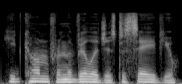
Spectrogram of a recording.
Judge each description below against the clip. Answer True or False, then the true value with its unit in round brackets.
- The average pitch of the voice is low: True (110 Hz)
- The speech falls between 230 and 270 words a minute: True (265 wpm)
